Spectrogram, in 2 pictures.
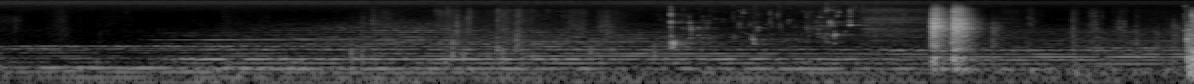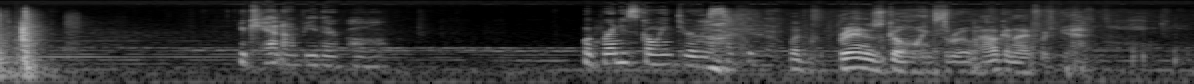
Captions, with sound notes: (tense music) (whiskey glugging) (closer door thuds) - You cannot be there, Paul. What Brin is going through is something that- - Ugh, what Bryn is going through. How can I forget?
